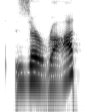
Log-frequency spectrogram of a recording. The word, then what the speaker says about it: Zarate: So 18-year-old Ruben Zarate. It's honestly, it's spelled like karate, but with a Z.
